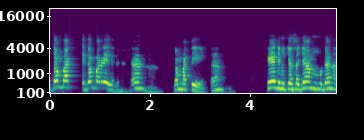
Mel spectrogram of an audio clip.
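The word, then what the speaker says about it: ganbatte: Ah, Gambate, ya, Gambate bahasa Jepang. Dibacanya Gambate. Nah, N-nya agak hilang sedikit.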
